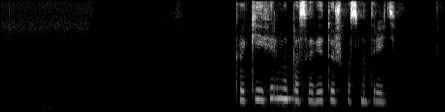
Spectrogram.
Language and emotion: Russian, neutral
